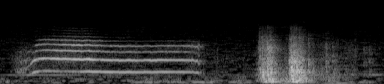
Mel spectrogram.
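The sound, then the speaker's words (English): A single drawn-out meow from Madame's cat, Francois, outside the door holds a steady pitch for nearly two seconds, then two dull knocks or thumps follow close together, as if against a door. No one speaks. “It sounded like Madame's cat, Francois.”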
